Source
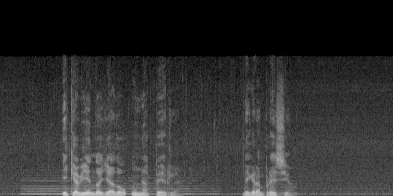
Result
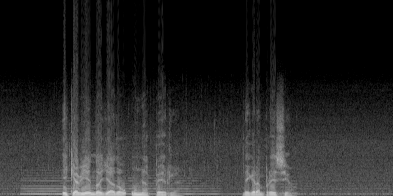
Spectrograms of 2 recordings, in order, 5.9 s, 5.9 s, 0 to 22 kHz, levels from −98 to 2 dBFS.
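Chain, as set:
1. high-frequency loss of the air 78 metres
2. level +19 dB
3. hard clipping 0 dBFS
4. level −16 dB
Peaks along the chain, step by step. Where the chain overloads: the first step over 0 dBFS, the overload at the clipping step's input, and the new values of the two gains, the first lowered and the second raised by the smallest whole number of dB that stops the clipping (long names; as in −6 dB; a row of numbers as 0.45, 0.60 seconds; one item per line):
−12.5, +6.5, 0.0, −16.0 dBFS
step 2, 6.5 dB
step 2 +12 dB, step 4 −9 dB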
